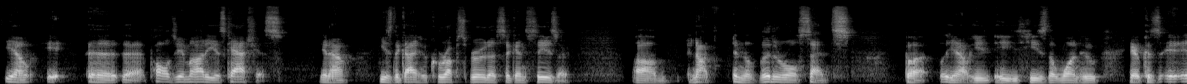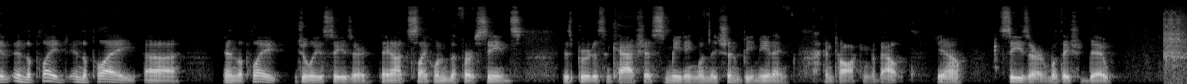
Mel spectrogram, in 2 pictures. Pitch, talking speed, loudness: 115 Hz, 200 wpm, -20 LUFS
